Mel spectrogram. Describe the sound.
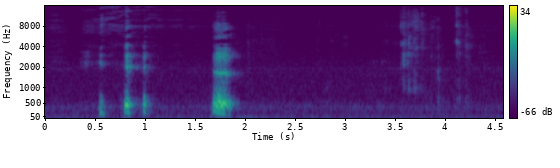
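Crunchy chewing of Extreme Pringles potato chips: a few sharp, crisp bites in separate bursts, one louder crunch in the middle, with quiet gaps between them.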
